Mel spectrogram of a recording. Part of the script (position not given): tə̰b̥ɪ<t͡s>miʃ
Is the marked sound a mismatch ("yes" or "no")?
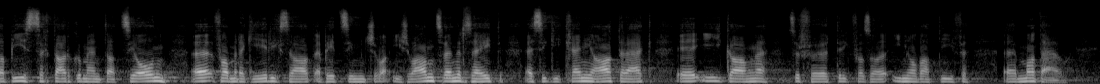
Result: no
